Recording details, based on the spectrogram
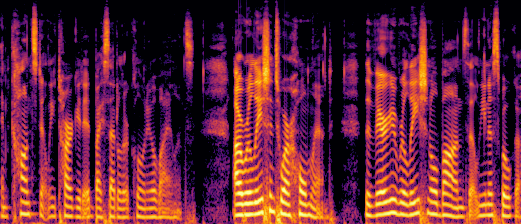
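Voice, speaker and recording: A woman with a Chicago accent at a fairly low pitch, fairly even in intonation and moderate in pace, on a very clean recording with a silent background. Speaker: history professor and event moderator. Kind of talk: reflective talk at a book launch. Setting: book launch event with audience.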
